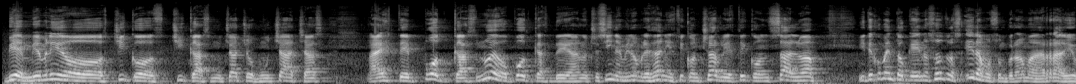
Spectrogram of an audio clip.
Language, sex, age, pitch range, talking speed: Spanish, male, 30-49, 140-195 Hz, 185 wpm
